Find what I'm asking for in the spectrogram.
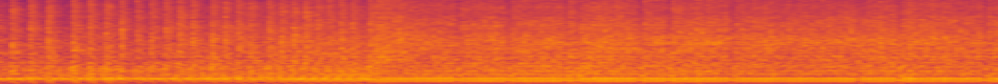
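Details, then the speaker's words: Generator started during feet replacement: fast ticking, then a steady buzzing drone that sounds a touch high-pitched; owner thinks engine speed is slightly high. "well that runs i can't really say runs very well it sounds like it's a little high but let's work on that shoe"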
